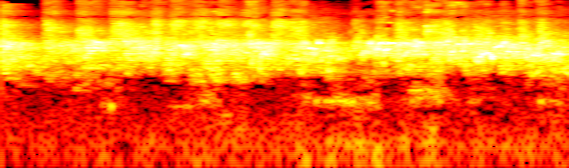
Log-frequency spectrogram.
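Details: Several budgies singing their morning song, a steady, high chattering warble with clear little whistled chirps breaking through around two and a half seconds, the flock never falling silent.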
